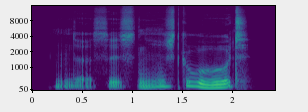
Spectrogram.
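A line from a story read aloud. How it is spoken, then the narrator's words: Murmured. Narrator (German): murmelte Paolo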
